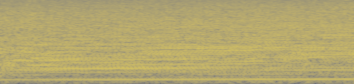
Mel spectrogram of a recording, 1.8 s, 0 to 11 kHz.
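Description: A 1930s Maserati 8CTF pre-war race car in Assetto Corsa at historic Monza, its engine holding a steady, loud droning note close up with no talk.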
